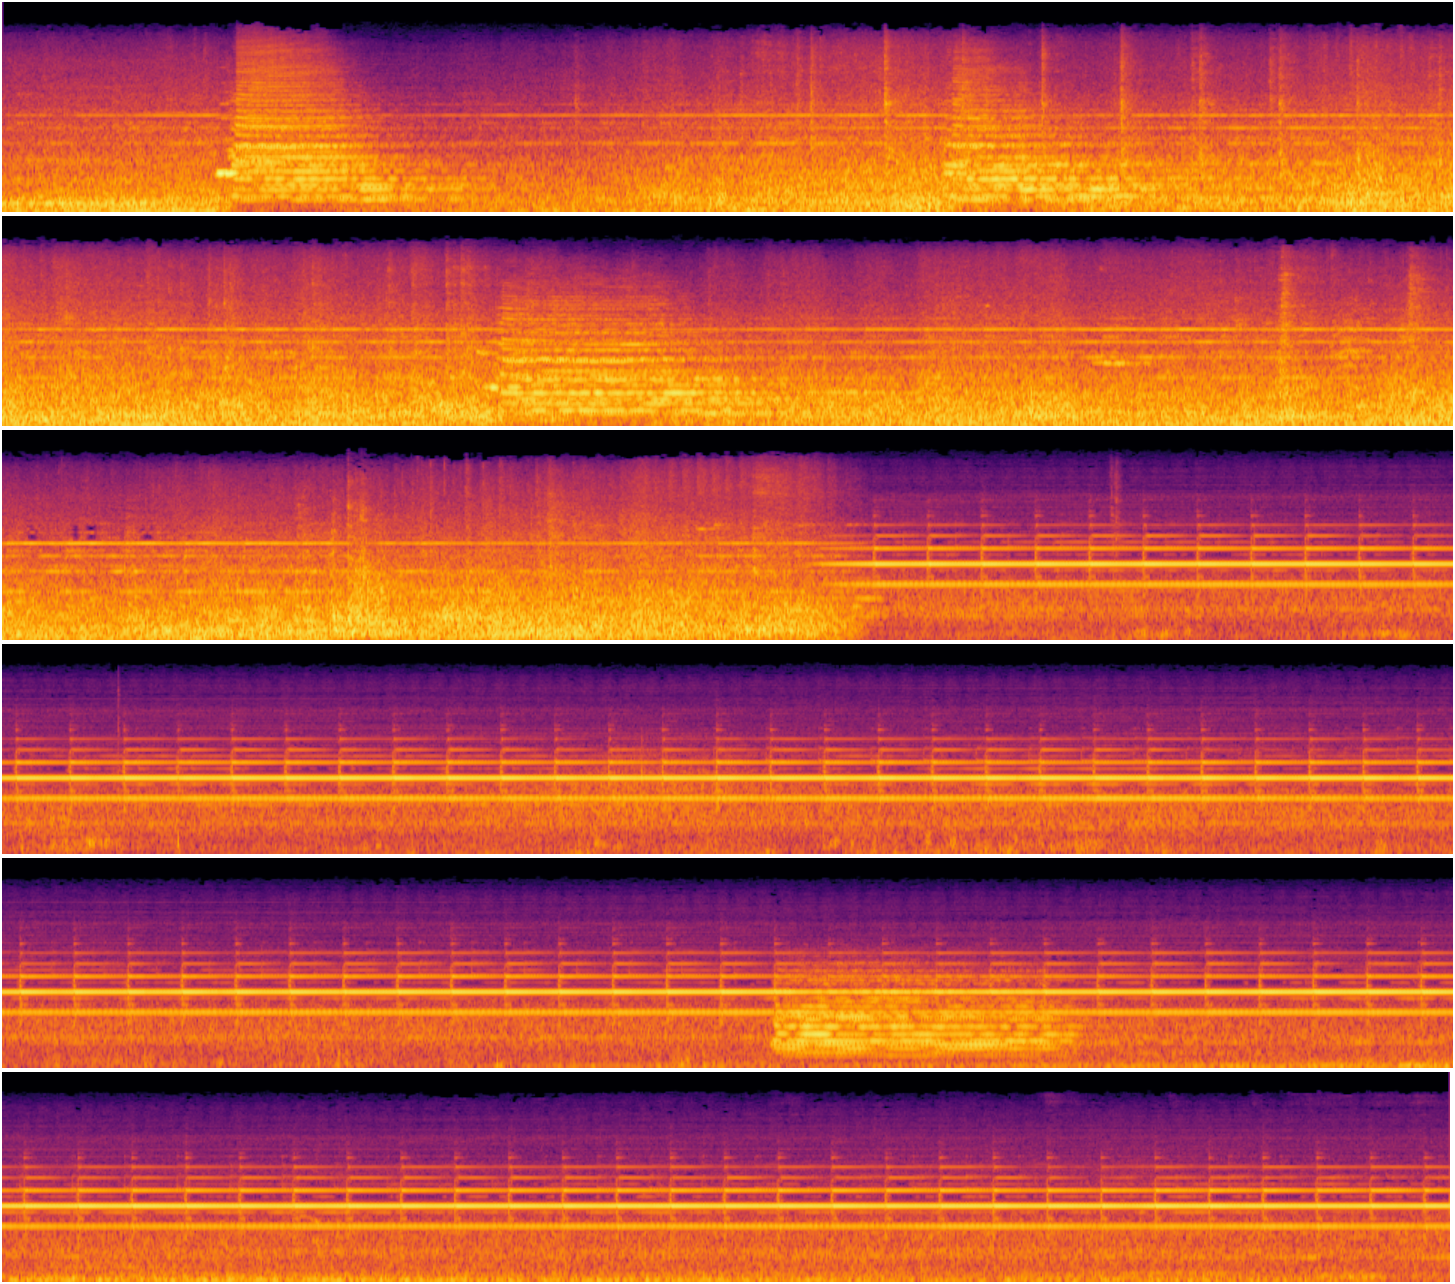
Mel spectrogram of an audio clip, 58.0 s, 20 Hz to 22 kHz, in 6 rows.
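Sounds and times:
low rumble of locomotives: 0.0s - 25.9s, 42.7s - 58.0s
crossing warning bell ringing: 0.0s - 58.0s
locomotive horn blast: 1.4s - 3.2s, 6.3s - 7.7s, 12.9s - 15.0s, 43.8s - 46.0s.

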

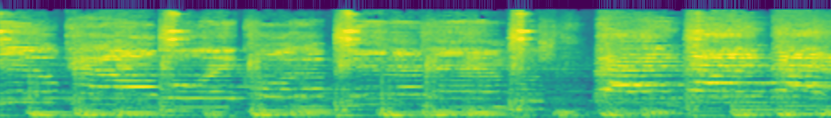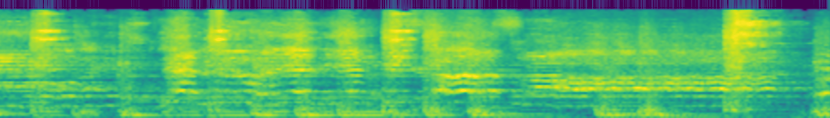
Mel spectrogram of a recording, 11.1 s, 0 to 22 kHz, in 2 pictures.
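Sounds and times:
pop band with bass and drums: 0.0s - 11.0s
voices singing in harmony: 3.4s - 11.0s.

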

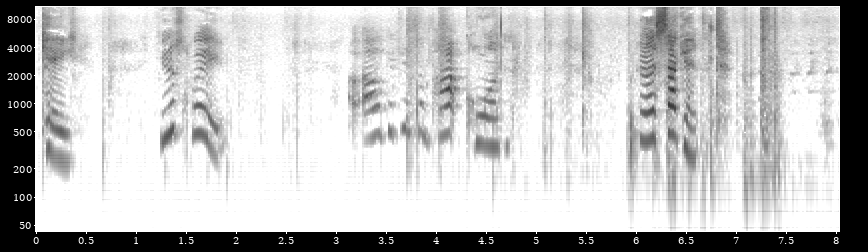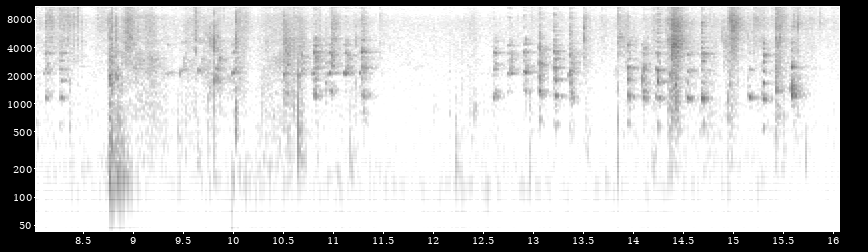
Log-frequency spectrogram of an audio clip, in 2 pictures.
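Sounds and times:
chicken clucking: 7.2s - 11.6s, 12.3s - 15.9s.

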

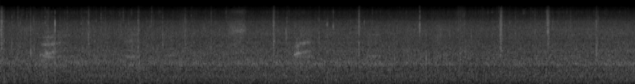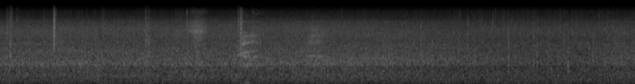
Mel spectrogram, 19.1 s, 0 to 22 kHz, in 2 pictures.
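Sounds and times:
footsteps on rocky trail: 0.0s - 13.5s
river rapids rushing: 0.0s - 19.0s.

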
